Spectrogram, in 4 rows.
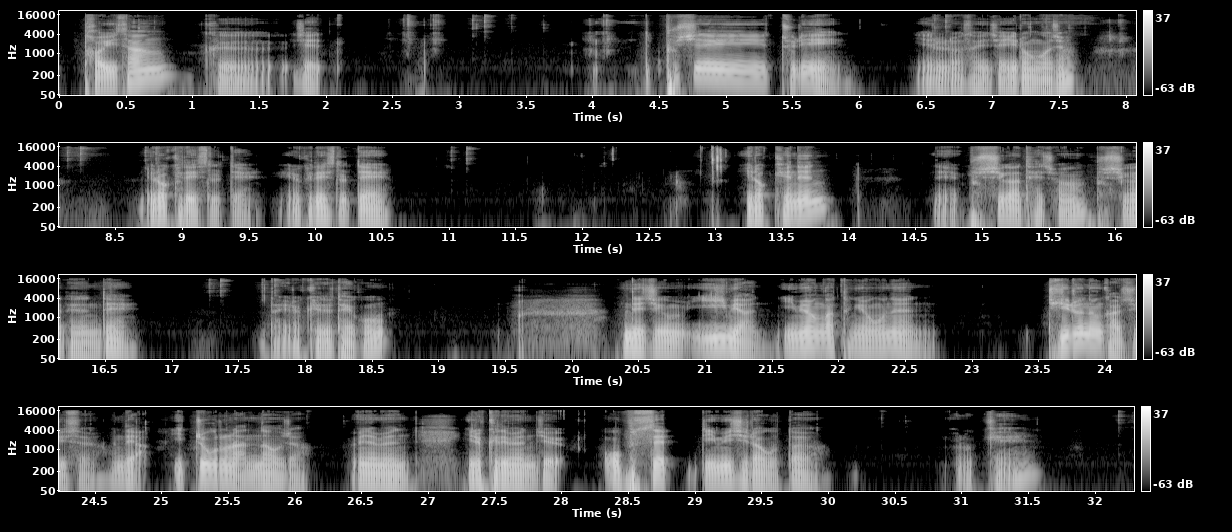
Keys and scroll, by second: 3.0 space, 4.4 m, 8.2 p.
